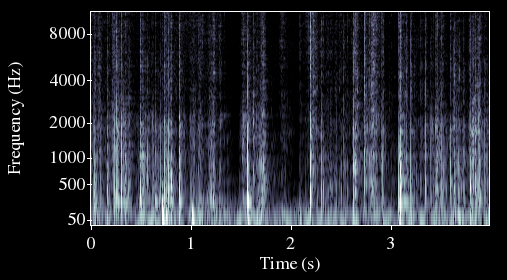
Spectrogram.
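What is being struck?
Thin embossed aluminum license plate.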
